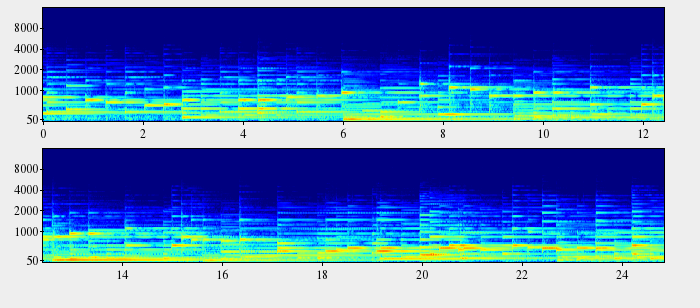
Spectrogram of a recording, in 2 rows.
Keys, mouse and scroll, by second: 0.8 click, 1.2-2.5 drag, 2.5-4.2 scroll up 2, 4.2-7.2 drag, 9.6-12.6 drag, 13.9-15.8 middle drag, 15.8-16.4 scroll up 1, 16.4-17.0 scroll up 1, 17.0-20.0 middle drag, 21.3 click.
